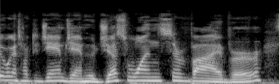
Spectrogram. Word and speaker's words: Yam Yam: Yam Yam? – Jam Jam. – Oh, it's spelled Yam Yam, though. – Yeah, but he's from Puerto Rico, so I guess they say it Jam Jam.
